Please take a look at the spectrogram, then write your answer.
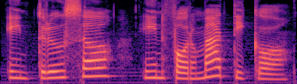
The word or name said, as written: intruso informatico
